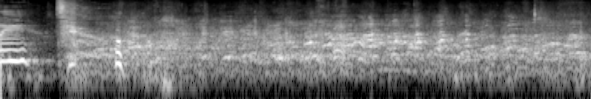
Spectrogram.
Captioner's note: laughter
